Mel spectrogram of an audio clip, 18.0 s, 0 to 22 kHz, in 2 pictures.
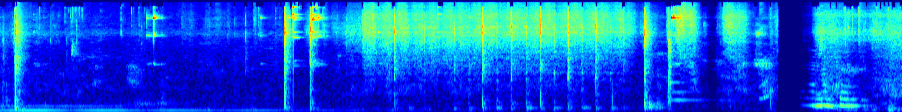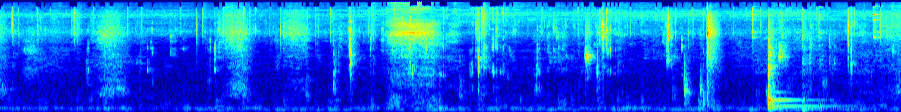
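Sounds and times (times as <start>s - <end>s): short pitched sound: 0.0s - 2.0s
steady low hum: 0.0s - 2.8s
wet squishing of food handling: 8.2s - 16.5s.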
